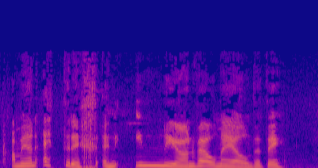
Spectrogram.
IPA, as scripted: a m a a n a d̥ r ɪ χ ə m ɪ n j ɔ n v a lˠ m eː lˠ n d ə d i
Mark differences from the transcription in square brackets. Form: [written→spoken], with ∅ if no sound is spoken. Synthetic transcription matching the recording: a m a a n [a→ɛ] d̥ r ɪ χ ə [m→n] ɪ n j ɔ n v [a→ɛ] lˠ m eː lˠ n d ə d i

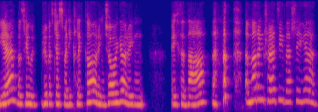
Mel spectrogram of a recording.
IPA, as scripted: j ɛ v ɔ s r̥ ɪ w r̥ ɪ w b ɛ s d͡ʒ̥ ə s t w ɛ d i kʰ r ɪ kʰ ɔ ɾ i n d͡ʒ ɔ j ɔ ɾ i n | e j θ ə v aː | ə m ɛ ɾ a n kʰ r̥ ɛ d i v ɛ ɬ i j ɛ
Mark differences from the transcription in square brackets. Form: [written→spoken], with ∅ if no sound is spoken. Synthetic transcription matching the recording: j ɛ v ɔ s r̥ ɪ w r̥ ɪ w b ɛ [s→θ] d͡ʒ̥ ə s t w ɛ d i kʰ [r→l] ɪ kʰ ɔ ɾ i n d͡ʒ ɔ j ɔ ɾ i n | e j θ ə [v→ð] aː | ə m [ɛ→a] ɾ [a→ə] n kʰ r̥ ɛ d i v ɛ ɬ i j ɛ

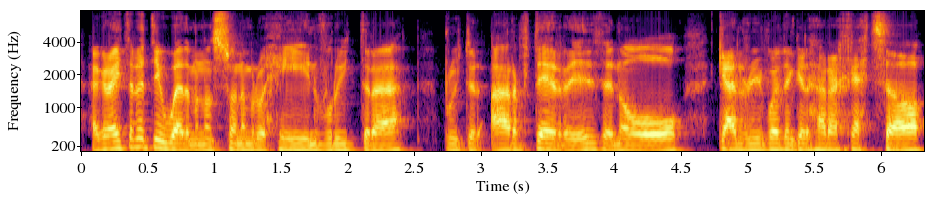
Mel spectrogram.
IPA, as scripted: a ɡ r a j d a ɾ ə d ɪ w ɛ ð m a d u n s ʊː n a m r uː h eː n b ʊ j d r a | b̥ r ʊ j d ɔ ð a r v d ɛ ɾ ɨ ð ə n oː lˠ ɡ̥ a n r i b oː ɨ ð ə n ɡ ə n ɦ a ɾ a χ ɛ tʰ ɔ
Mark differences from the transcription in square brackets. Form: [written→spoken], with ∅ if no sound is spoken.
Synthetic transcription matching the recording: a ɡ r a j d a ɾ ə d ɪ w ɛ ð m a [d→n] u n s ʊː n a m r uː h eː n [b→v] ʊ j d r a | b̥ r ʊ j d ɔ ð a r v d ɛ ɾ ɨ ð ə n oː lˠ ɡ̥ a n r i [b→v] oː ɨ ð ə n ɡ ə n ɦ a ɾ a χ ɛ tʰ ɔ

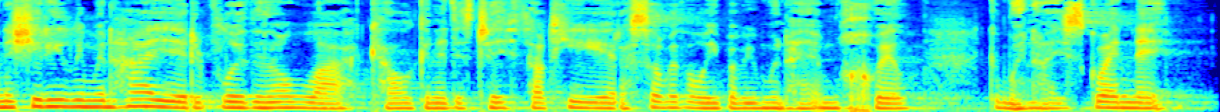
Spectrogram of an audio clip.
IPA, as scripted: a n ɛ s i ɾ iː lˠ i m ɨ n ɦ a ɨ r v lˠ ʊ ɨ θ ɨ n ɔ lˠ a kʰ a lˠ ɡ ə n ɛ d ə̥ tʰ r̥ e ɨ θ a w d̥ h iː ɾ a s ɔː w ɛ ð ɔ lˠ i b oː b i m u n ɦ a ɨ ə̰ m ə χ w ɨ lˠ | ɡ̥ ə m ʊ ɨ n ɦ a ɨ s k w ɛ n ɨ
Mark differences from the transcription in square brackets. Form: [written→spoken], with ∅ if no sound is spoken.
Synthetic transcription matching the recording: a n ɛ [s→ʃ] i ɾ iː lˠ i m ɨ n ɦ a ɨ r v lˠ ʊ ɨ [θ→ð] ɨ n ɔ lˠ a kʰ a lˠ ɡ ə n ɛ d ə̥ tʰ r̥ e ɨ θ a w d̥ h iː ɾ a s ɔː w ɛ ð ɔ lˠ i b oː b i m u n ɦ a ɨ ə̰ m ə χ w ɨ lˠ | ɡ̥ ə m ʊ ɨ n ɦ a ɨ s k w ɛ n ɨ

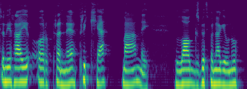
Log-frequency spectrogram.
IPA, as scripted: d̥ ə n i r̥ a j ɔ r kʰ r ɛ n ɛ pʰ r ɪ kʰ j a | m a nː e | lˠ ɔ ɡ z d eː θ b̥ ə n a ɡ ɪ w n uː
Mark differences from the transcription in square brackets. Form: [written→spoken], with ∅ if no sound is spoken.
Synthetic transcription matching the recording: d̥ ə n i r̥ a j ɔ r [kʰ→pʰ] r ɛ n ɛ pʰ r ɪ kʰ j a | m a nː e | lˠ ɔ ɡ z [d→b] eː θ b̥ ə n a ɡ ɪ w n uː

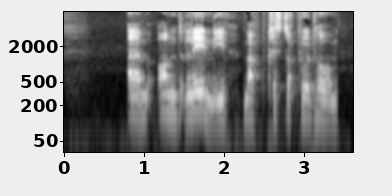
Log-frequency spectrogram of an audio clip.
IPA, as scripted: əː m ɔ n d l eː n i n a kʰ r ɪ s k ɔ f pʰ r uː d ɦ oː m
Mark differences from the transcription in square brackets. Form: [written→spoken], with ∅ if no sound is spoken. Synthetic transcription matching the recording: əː m ɔ n d l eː n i [n→m] a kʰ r ɪ s [k→t] ɔ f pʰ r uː d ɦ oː m

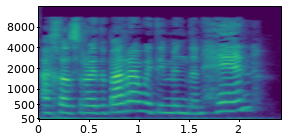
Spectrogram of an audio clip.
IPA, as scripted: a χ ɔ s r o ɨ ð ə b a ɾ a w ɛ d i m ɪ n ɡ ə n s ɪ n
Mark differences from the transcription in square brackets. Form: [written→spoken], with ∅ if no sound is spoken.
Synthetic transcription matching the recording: a χ ɔ s r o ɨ ð ə b a ɾ a w ɛ d i m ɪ n [ɡ→d] ə n [s→h] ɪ n

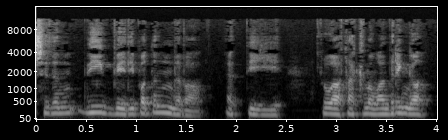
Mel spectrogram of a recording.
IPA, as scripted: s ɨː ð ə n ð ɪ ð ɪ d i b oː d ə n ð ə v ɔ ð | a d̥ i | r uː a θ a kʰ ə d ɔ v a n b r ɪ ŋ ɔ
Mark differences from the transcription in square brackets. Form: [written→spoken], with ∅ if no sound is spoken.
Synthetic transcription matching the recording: s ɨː ð ə n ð ɪ [ð→v] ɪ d i b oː d ə n ð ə v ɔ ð | [a→ə] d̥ i | r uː a θ a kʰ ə [d→n] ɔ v a n [b→d] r ɪ ŋ ɔ

